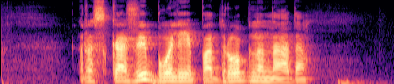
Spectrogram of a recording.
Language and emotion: Russian, neutral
